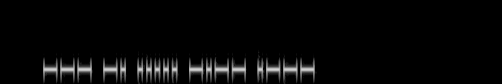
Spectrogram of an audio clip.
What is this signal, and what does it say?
Morse code, heard as a keyed tone, about 28 wpm, 700 Hz. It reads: ON5YJ
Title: DXCC-100 Call Signs - 5 Characters - Repeated 3x - 28wpm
